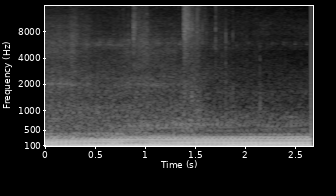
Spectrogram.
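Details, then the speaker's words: Turbo Nissan 240SX S14, first start after nearly three years in storage on jump pack, cold, untuned and running super rich, oil pressure 40-50 psi; steady fast idle with even drone; idling high, owner suspects a vacuum leak. "right, it's idling pretty high. Might have a little bit of a vacuum leak or something."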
